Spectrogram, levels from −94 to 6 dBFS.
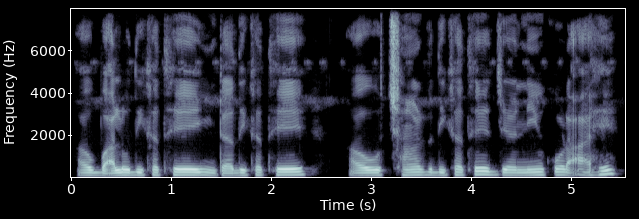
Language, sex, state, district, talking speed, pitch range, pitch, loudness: Chhattisgarhi, male, Chhattisgarh, Sarguja, 150 wpm, 120-130 Hz, 125 Hz, -17 LUFS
